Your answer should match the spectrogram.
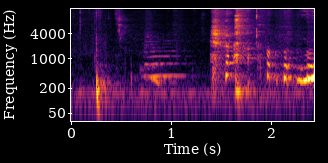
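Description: A light knock, then a child's short hummed sound and a brief cough about one and a half seconds in.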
